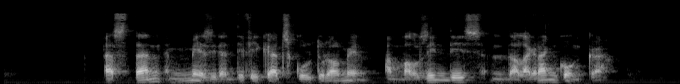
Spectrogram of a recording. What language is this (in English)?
Catalan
